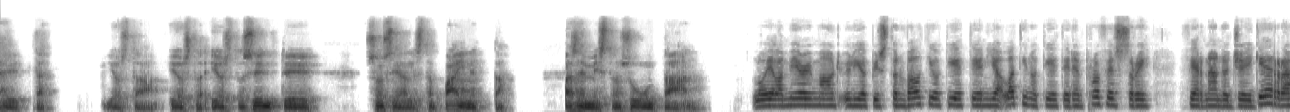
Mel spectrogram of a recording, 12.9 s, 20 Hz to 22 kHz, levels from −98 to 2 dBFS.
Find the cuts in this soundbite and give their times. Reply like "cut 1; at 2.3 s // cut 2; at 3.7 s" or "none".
cut 1; at 7.4 s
